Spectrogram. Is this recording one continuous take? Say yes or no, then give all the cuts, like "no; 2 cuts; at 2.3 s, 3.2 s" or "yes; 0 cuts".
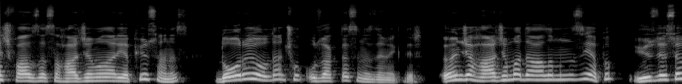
yes; 0 cuts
